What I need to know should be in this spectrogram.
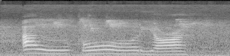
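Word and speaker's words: القارعة: Contoh Al-Qari'ah, alnya dibaca jelas, Al-Qari'ah, wal 'ashr, wal fajr.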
